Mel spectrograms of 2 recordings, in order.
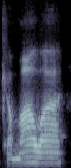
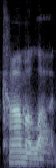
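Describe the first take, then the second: First: The name does not start like comma. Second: The name starts like the word comma. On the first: The speaker calls it wrong. "not Kamala" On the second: The speaker calls it right. "the mnemonic is comma... and then the la"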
